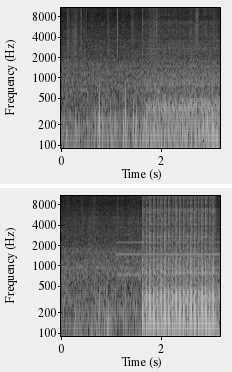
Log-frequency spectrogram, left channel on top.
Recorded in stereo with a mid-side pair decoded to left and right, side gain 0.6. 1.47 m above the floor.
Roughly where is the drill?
Right.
